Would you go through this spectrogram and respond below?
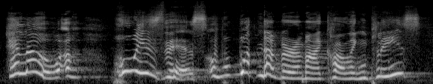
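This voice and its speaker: Woman acting flustered nervy invalid wife, high voice thats all over the place, old radio drama. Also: very animated, a little slow, full character voice. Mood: anxious, confused. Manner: fretful, flustered, insistent. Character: nervous, fretful invalid wife alone at home.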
